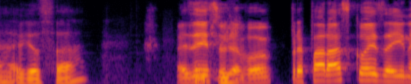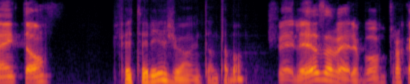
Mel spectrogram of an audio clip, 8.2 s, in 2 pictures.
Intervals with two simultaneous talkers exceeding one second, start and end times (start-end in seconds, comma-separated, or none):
none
